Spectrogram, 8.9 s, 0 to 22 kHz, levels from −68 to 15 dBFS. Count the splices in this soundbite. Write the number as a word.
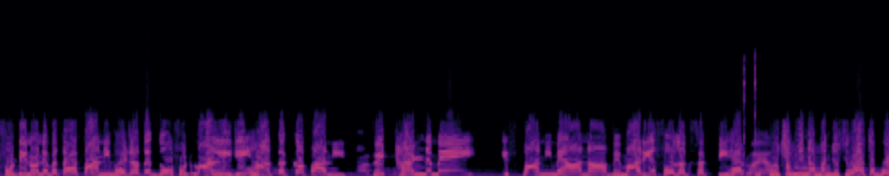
one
